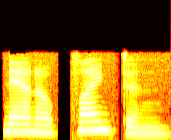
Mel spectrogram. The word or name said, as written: nannoplankton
